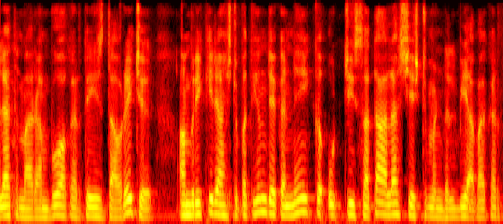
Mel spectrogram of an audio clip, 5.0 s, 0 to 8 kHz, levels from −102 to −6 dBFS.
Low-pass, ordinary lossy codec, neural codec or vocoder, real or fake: none; none; codec, 16 kHz, 6 kbps, DAC; fake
